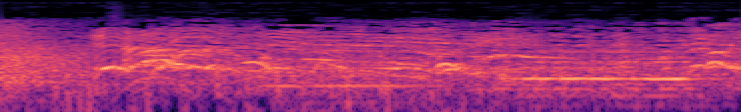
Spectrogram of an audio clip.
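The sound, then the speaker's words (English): A large crowd of spectators cheers and shouts steadily at the start of a horse race as the big black horse Diablo pulls well out ahead at the first turn, a loud, dense roar of many voices with individual yells rising and falling throughout, never letting up. “The track curved in a large circle, and the spectators cheered madly as the big black horse Diablo pulled well out ahead at the first turn.”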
